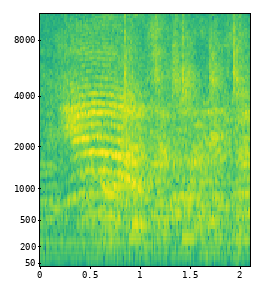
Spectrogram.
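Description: A single wavering note from a blues band, bending up and back down about half a second in, followed by scattered short notes as the next number gets under way, with chatter from the room underneath.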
